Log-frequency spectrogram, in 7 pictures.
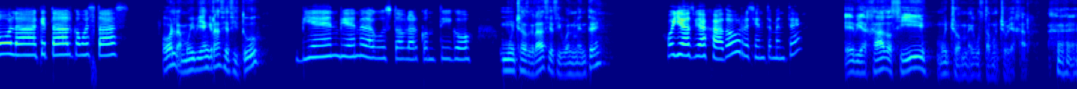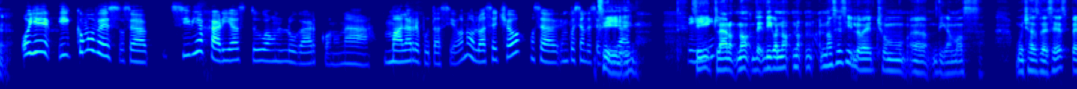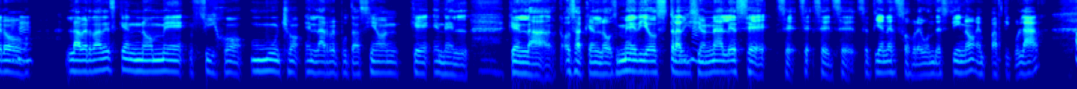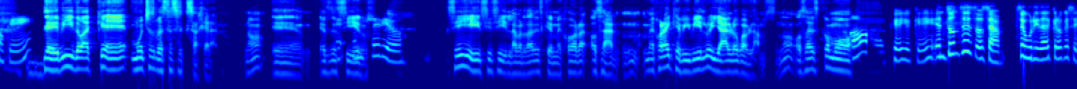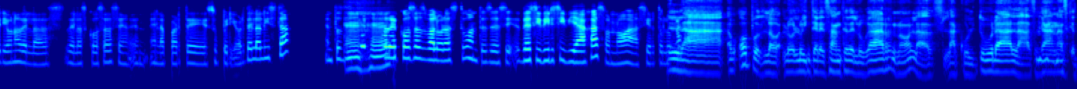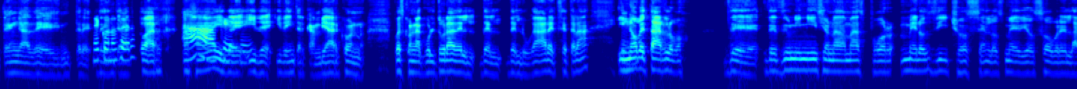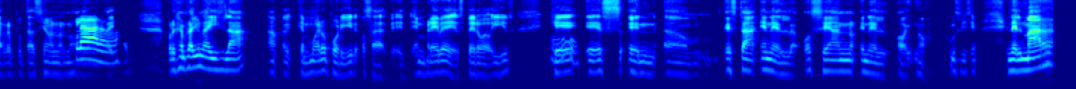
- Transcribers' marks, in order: chuckle
- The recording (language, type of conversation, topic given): Spanish, unstructured, ¿Viajarías a un lugar con fama de ser inseguro?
